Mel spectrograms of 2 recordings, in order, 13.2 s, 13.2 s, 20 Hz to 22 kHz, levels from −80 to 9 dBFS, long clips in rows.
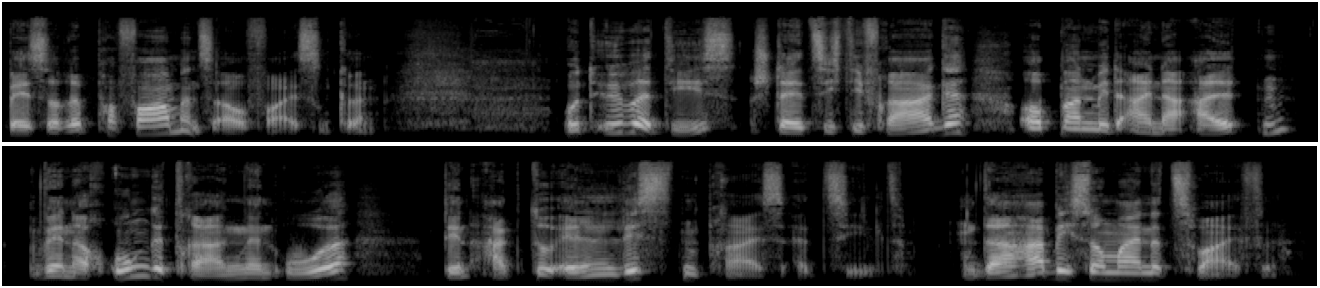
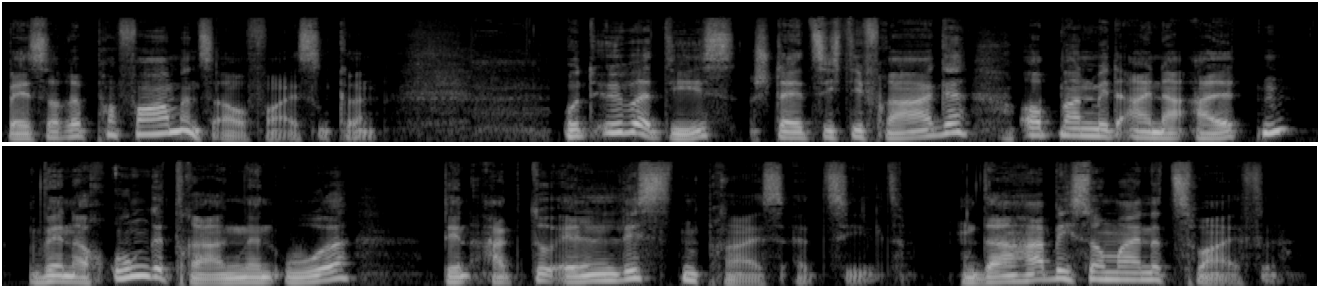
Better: second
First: thin; very; fading below 350 Hz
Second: none

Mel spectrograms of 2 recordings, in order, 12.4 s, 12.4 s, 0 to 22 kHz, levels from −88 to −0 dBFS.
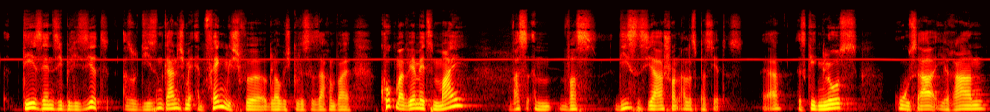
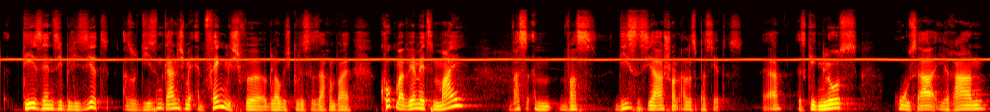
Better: first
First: high-pitched whine; faint; throughout; 2.5 kHz, 25 dB below the speech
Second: high-pitched whine; loud; throughout; 2.5 kHz, 7 dB below the speech

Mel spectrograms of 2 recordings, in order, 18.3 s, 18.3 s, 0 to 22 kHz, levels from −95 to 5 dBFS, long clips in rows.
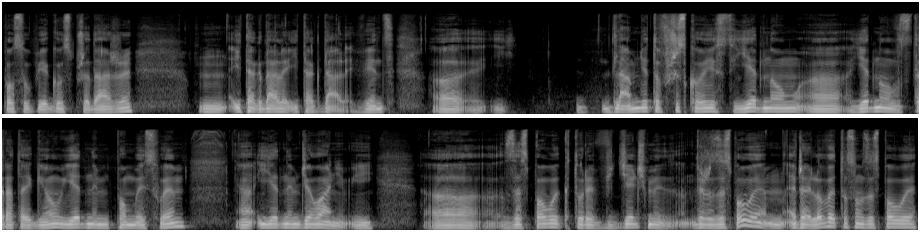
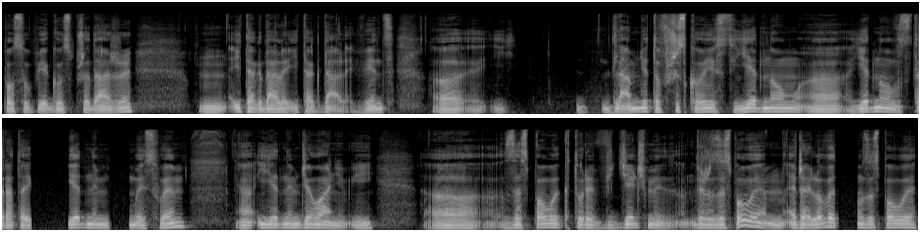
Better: first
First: none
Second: audio cutting out; at 9.5 s, at 10 s and at 18 s

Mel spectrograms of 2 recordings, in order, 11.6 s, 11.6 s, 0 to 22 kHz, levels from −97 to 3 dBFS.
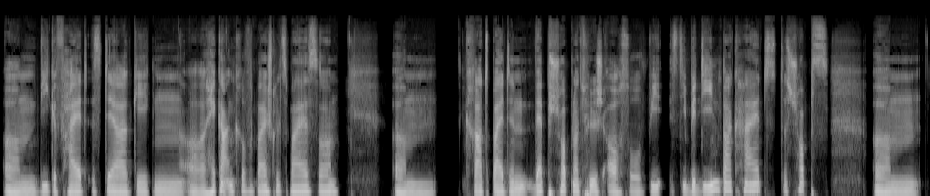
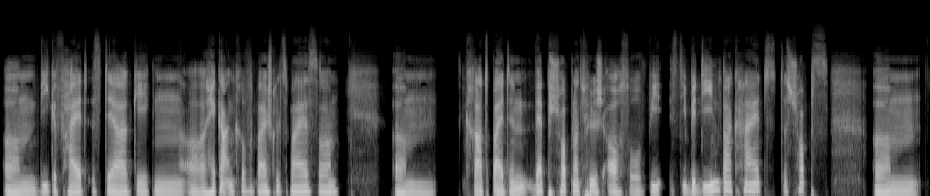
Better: first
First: none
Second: muffled; slightly; fading above 4 kHz

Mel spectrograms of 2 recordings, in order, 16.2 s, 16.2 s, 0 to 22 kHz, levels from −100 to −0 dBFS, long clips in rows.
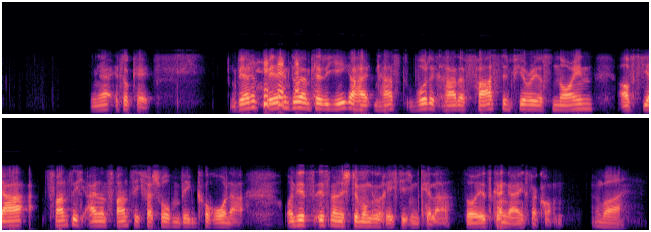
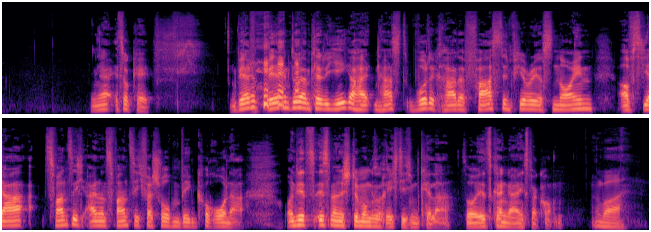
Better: second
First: phone-call audio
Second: none

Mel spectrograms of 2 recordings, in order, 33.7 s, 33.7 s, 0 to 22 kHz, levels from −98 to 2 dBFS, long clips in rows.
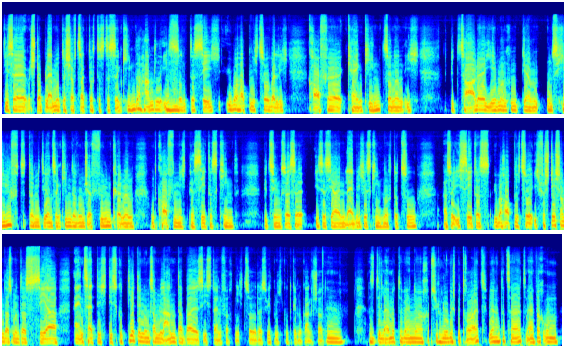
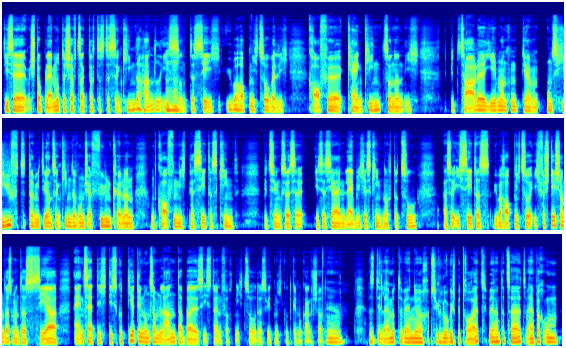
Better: second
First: distortion; heavy; 7 dB below the speech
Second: none

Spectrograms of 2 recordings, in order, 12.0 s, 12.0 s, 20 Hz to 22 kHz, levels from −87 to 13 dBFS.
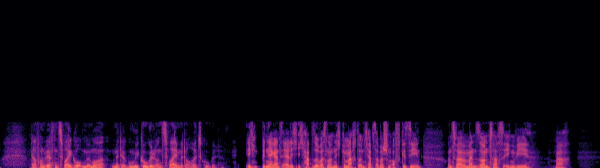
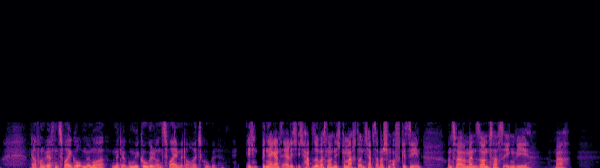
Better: first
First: garbled, watery; slightly; nothing above 6 kHz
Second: garbled, watery; badly; nothing above 6 kHz

